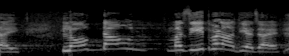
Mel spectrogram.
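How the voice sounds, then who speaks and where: A woman speaks with an extremely high pitch in an animated, theatrical tone. Noticeable background noise sits behind her. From Karachi, Pakistan. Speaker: speech contestant. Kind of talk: humorous speech contest declamation. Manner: animated, theatrical, comedic delivery.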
